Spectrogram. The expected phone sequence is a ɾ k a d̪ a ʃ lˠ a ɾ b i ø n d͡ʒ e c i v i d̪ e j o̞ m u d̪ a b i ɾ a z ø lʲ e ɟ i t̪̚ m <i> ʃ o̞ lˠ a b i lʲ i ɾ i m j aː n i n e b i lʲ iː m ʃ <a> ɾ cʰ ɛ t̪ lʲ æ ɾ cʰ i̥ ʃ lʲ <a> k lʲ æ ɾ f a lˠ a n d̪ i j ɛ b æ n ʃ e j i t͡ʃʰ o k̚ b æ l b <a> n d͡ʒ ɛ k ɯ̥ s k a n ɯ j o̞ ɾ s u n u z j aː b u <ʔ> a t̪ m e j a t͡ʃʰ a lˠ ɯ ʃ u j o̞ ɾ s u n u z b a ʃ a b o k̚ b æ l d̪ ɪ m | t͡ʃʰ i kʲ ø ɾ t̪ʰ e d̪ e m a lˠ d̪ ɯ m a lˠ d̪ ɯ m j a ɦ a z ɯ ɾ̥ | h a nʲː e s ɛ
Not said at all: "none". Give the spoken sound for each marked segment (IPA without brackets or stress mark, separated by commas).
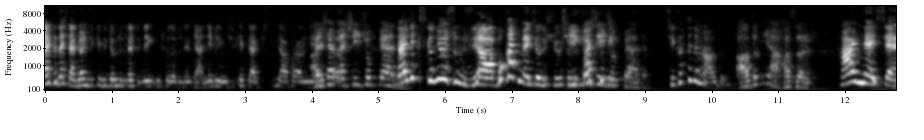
i, i, i, æ, k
